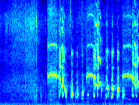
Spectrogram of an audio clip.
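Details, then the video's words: Grey francolin (teetar) call starting after a second of faint hiss: loud squawky notes with shrill whistled tones, repeated quickly in short phrases. "Teetar voice | grey francolin dakhni teetar sound | irani teetar ki awaaz"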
